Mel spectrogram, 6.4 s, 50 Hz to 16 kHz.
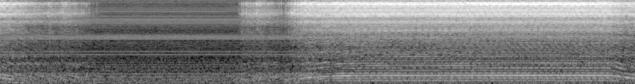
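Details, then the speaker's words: PIKO BR62 model locomotive motor-gearbox, lubrication lacking, at medium speed on transformer: steady whirring drone with gear whine over mains hum; loud motor and gearbox noise, cause unclear. "also ich finde das eigentlich schon ganz schön laut klar die Geräusche werden hier auch durch die durch die dritte"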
